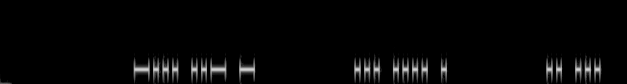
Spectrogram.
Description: Morse code, heard as a keyed tone, about 25 wpm, 700 Hz. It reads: BUT SHE IS
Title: 3x Word-Spacing - Sentences from Top 400 Words - 25wpm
